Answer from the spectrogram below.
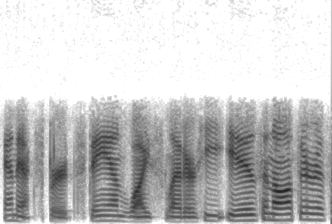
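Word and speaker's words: Weisleder: And also, Stan's last name is spelled W-E-I-S, like Sam, L-E-D-E-R, Weisletter.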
